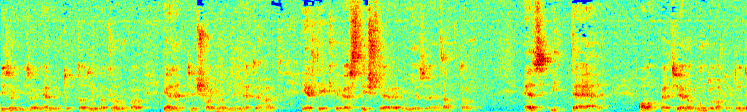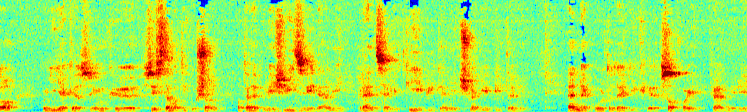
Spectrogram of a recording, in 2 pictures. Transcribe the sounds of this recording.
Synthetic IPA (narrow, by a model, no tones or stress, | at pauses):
izo̞ɲbizo̞ɲɛlønt̪ø̞t̪ːɛɒziŋɡɒt̪lɒ̰no̞kɒt̪ | jɛlɛnt̪øːʃʋɒɟɒnminlɛ̰t̪ʋɛɦa̰ːt̪ | eːrt̪eːkʰɛvɛst̪eːʃt̪ɛɾɛd̪meːɲɛzø̰ːɛ̰za̰ːlt̪ɒ̰l | ɛzʋit̪ːɛ̰ɛl | ɒlɒpʋɛt̪øːɛnɒɡo̞nd̪o̞lɒt̪o̞t̪o̞d̪ɒ | ho̞ɟiɟɛkɛzːyŋksist̪ɛmɒt̪ikuʃɒn | ɒt̪ɛlɛpyleːʃiviːzʋeːd̪ɛlmi | rɛnt̪sɛɾḛːt̪kieːpiːt̪ɛnḭḛːʃmɛɡeːpiːt̪ɛnḭ | ɛnːɛkʋo̞lt̪ɒzɛɟːiksɒkɒifɛlmeːɾeː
